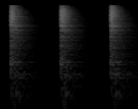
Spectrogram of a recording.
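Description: Three evenly spaced cymbal strikes about three-quarters of a second apart, each ringing briefly and fading, counting in the start of a synthwave song.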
